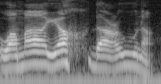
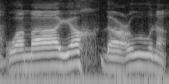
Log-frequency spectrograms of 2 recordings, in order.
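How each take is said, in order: The two takes are said the same way.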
